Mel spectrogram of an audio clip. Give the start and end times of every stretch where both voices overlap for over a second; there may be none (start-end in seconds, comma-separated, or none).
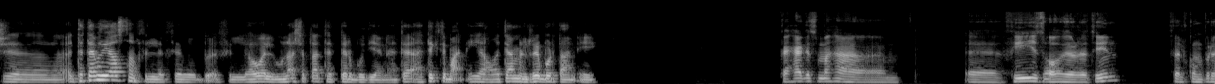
none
